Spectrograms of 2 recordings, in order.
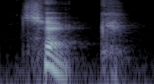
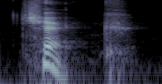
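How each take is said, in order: The two takes are said the same way.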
